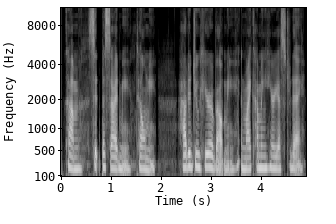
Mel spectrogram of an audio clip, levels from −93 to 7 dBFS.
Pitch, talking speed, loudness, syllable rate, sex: 195 Hz, 210 wpm, -19 LUFS, 5.9 syllables/s, female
